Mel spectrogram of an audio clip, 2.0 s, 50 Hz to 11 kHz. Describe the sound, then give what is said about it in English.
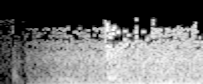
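A fire truck rolls into a fire station after a call. Its low engine rumble starts from near silence and grows steadily louder about halfway through, then stays as a heavy, even drone. “A fire truck rolls into Station 83 after responding to a call.”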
